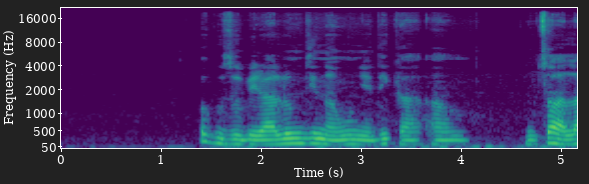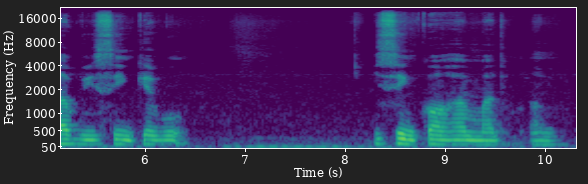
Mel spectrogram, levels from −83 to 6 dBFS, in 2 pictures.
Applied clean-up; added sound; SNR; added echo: none; none; none; none.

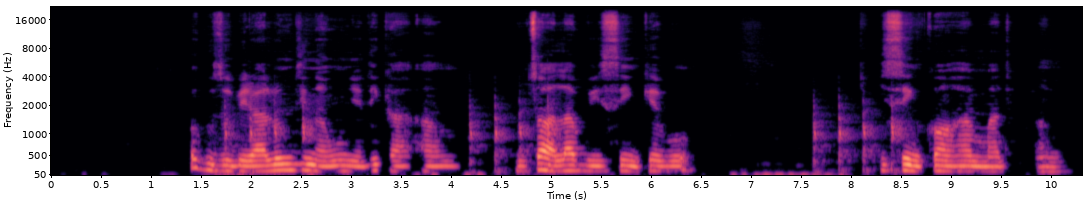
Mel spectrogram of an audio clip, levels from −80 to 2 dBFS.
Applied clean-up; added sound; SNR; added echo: classical method Wiener filter.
